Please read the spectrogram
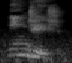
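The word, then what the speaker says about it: ingestion: Word अच्छे से pronounce कीजिएगा, इंजेशन। स्टूडेंट्स, आपने सुना है इंजेक्शन?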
